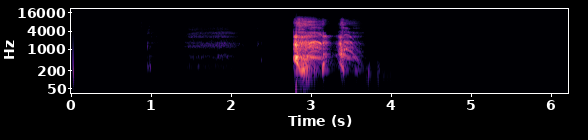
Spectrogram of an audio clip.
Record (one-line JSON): {"cough_length": "6.2 s", "cough_amplitude": 32768, "cough_signal_mean_std_ratio": 0.22, "survey_phase": "beta (2021-08-13 to 2022-03-07)", "age": "45-64", "gender": "Male", "wearing_mask": "No", "symptom_cough_any": true, "smoker_status": "Never smoked", "respiratory_condition_asthma": false, "respiratory_condition_other": false, "recruitment_source": "Test and Trace", "submission_delay": "2 days", "covid_test_result": "Positive", "covid_test_method": "RT-qPCR"}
